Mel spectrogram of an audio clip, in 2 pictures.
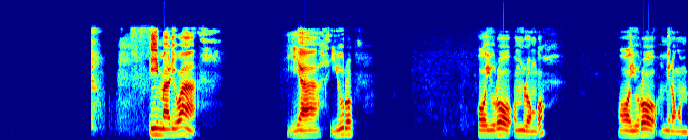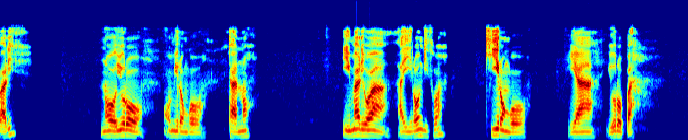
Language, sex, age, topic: Oshiwambo, male, 25-35, finance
